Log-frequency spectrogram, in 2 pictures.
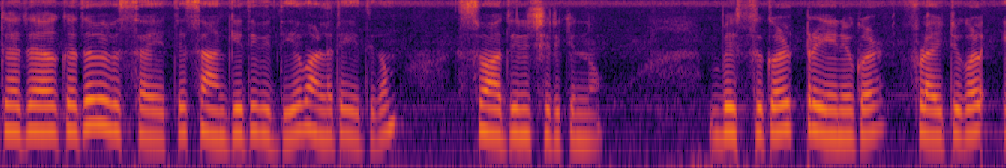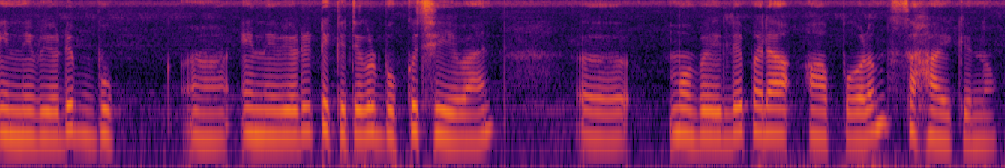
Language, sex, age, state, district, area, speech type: Malayalam, female, 18-30, Kerala, Ernakulam, rural, spontaneous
